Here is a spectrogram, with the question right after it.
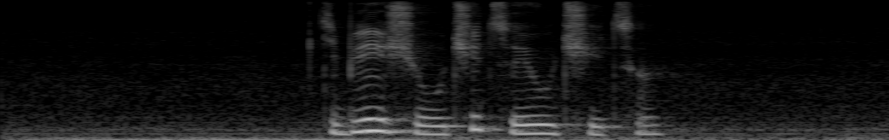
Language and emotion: Russian, neutral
